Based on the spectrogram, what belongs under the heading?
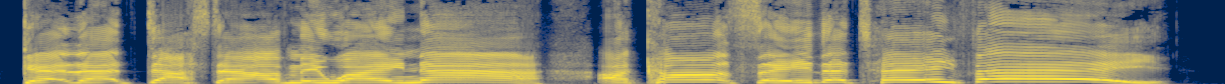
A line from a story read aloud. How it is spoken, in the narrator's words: she shouted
